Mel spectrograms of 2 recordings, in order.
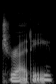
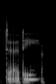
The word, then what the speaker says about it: Duddy: Oh, but I'm making your last name Druddy, but it's duddy.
